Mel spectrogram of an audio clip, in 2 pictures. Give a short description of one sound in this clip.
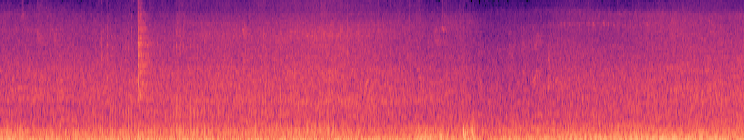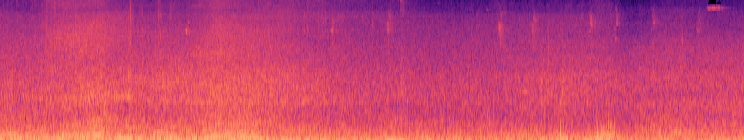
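Car engines hum and tyres roll along a street.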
